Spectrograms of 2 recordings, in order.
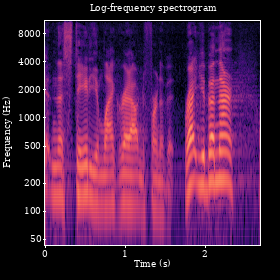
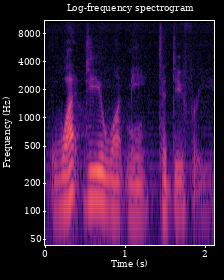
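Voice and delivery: gentle question; 8 semitones lower, 10 dB quieter than usual. Acted. Jesus asking at lunch.

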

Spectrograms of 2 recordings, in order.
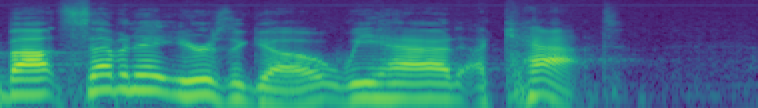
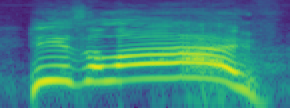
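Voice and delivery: shrieked, much higher and louder; scream; 14 dB louder, slower than usual. Retold or imitated. Dad yelling to his family about the living bird, shrieking. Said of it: "And I scream".

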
